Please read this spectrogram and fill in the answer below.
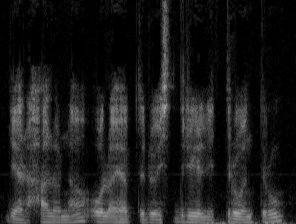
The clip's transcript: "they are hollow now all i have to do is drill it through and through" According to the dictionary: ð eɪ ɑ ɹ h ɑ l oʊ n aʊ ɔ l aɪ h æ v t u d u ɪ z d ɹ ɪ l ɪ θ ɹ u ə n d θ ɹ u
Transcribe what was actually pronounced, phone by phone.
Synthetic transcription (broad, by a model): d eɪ ɑ ɹ h ɑ l oʊ n aʊ ɔ l aɪ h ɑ p t u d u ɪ s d ɹ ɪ l ɪ t ɹ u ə n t ɹ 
